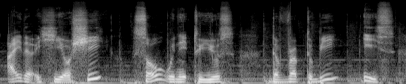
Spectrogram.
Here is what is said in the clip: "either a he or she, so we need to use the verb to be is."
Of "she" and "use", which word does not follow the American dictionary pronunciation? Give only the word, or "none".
none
